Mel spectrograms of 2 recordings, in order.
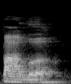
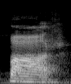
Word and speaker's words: power: Its correct pronunciation is power. It is often mispronounced as par.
